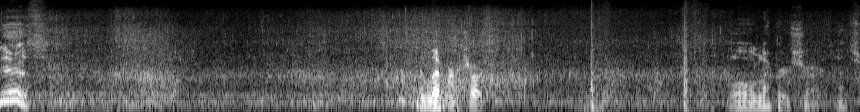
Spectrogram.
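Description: Waves wash over open water.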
